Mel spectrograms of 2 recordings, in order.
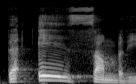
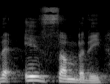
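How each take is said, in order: First: Said in the usual way. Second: "is" pressed firmly and held, falling after it; stress on is. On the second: Shown as a demonstration. Astrologer telling doubtful singles, stress on "is". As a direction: lean hard on "is", not on somebody. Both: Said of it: "You've got to emphasize the word".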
